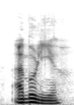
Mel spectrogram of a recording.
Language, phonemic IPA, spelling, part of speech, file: French, /a.bɔ.liʁ/, abolir, verb, Fr-abolir.ogg
- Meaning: to abolish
